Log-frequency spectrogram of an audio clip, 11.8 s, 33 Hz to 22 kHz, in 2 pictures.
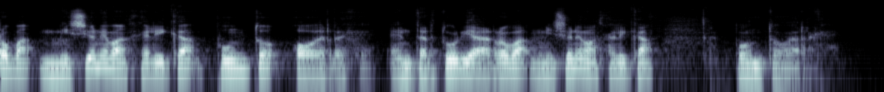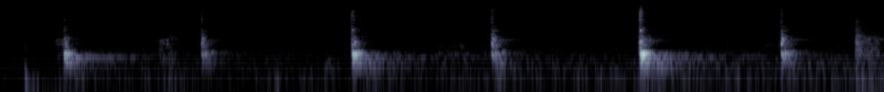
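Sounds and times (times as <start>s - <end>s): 
speech: 0.0s - 5.6s
clock ticking: 6.2s - 11.7s.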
